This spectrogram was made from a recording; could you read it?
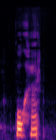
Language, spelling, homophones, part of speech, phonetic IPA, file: Polish, puchar, Puchar, noun, [ˈpuxar], LL-Q809 (pol)-puchar.wav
